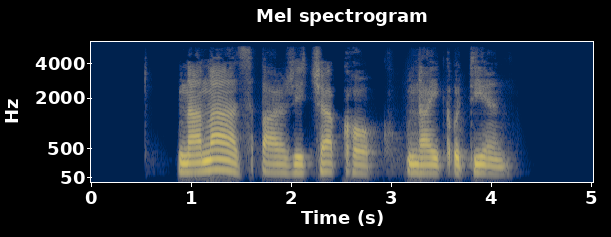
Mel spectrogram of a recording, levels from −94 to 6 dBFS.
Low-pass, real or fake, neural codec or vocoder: 5.4 kHz; fake; codec, 16 kHz, 0.5 kbps, X-Codec, WavLM features, trained on Multilingual LibriSpeech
